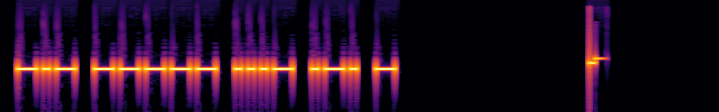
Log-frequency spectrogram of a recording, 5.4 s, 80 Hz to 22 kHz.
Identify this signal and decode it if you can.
Morse code, heard as a keyed tone, about 25 wpm, 700 Hz. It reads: K0VRT
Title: USA Callsign DE Callsign - 5 Characters - 25wpm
